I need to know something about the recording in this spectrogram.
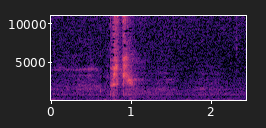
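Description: A woman whispers one short word, "Perché?", about a second in. Otherwise there is only quiet room tone with a faint low hum.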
